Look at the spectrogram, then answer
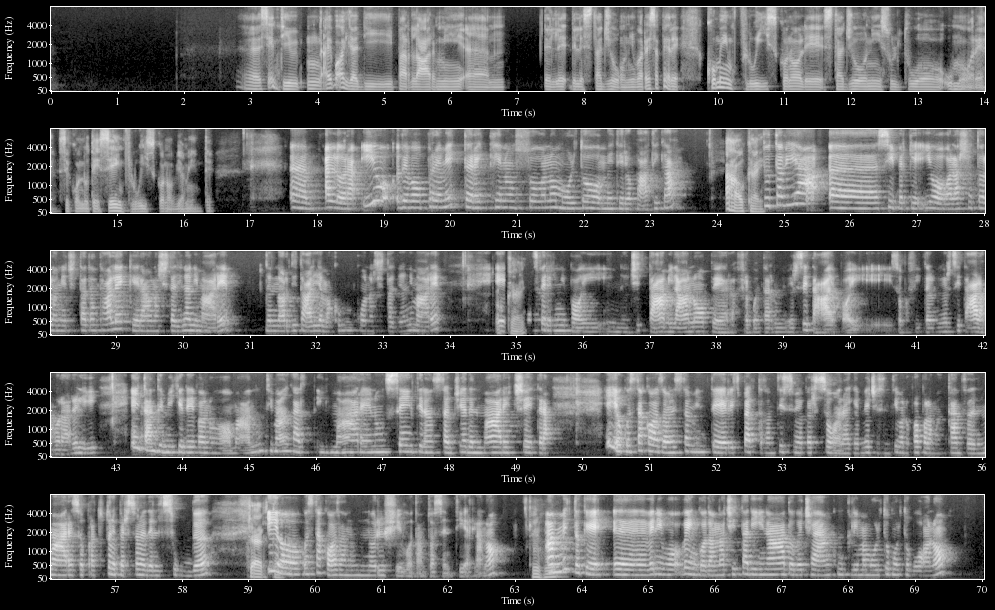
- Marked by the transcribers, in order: other background noise; tapping; static; "meteoropatica" said as "metereopatica"; drawn out: "ehm"; "natale" said as "datale"; distorted speech; drawn out: "poi"; "insomma" said as "'nsomma"; tongue click; "proprio" said as "popio"; inhale; background speech
- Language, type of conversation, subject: Italian, podcast, Secondo te, come influiscono le stagioni sul tuo umore?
